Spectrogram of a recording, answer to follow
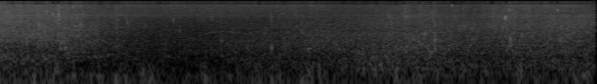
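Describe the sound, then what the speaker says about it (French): Steady wash of sea waves and surf at night with wind noise, a continuous dull roar, fairly faint and without voices. "Écoutez la mer, écoutez"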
